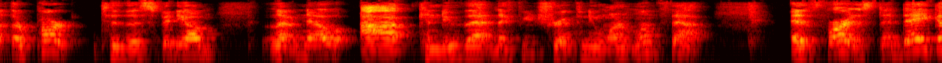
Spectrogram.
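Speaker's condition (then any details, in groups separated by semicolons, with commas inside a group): Brain injury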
